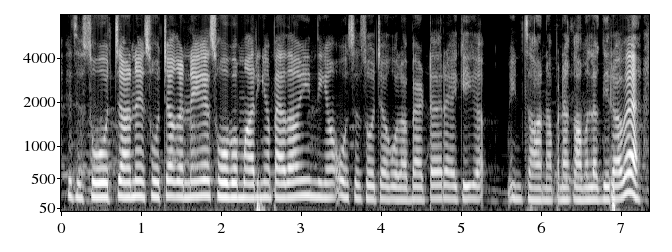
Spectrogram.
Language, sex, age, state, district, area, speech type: Dogri, female, 30-45, Jammu and Kashmir, Samba, rural, spontaneous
